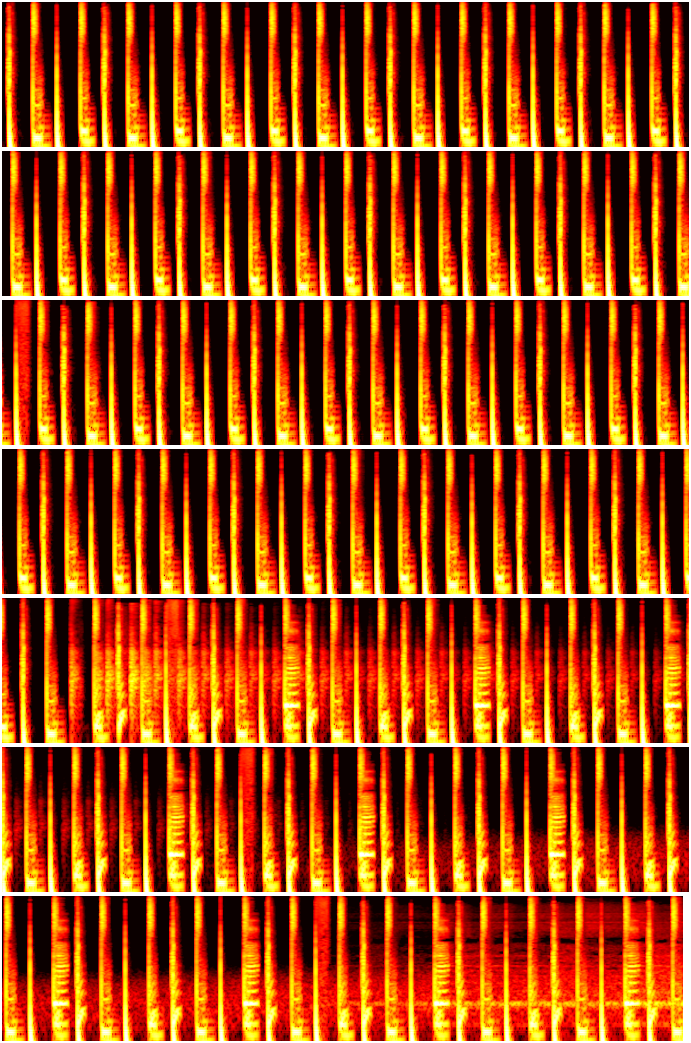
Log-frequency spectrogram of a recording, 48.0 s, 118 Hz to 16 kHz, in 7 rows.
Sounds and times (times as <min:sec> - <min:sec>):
Music: 0:00.0 - 0:48.0.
